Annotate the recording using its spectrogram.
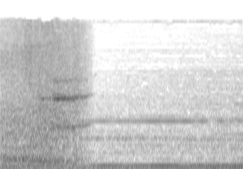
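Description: Car rolling up and braking to a stop, with a short rising squeal; the car noise cuts off abruptly just under a second in. A low, steady music drone follows.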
